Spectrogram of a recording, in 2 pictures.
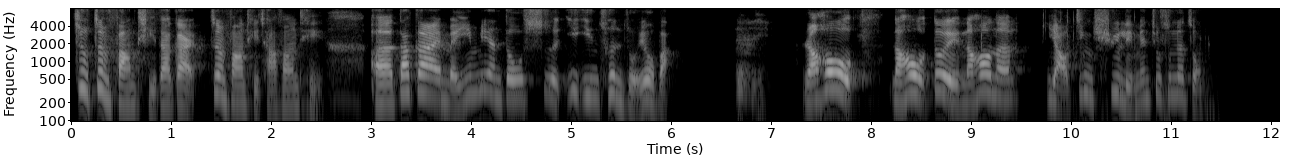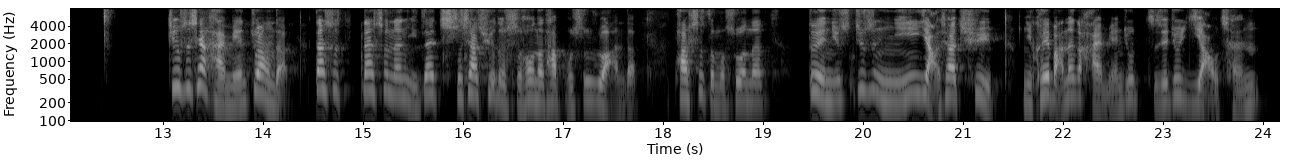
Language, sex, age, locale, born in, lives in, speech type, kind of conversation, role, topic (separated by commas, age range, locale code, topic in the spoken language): Chinese, male, 35-39, zh-CN, United States, United States, conversation, unstructured, none, 你有没有特别喜欢的地方小吃？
